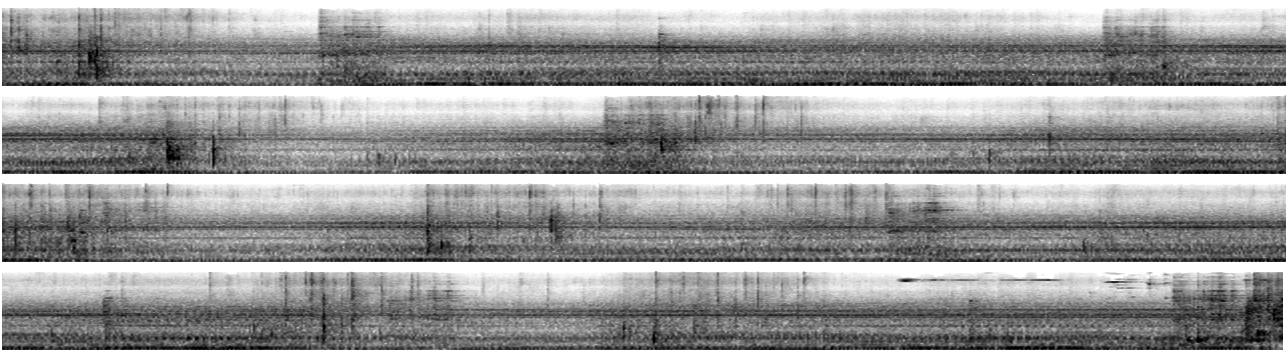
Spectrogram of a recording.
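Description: Twin-shaft shredder running with a steady hum from its motor and gearbox, its steel cutter blades crunching cigarette packs and cigarettes, with a sharp crack every few seconds. Right at the end, a burst of louder metallic clattering as an aluminium drink can goes into the blades.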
